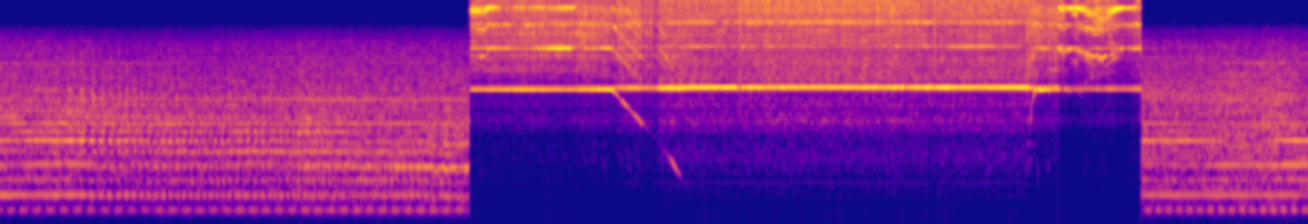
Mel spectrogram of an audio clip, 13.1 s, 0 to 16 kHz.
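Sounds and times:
router cutting wood whine: 0:03.4 - 0:13.0.

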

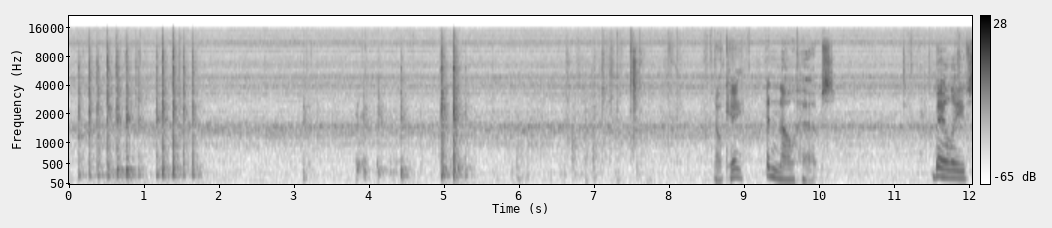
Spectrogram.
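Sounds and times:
bowl knocking against metal pot: 0:00.1 - 0:01.8.

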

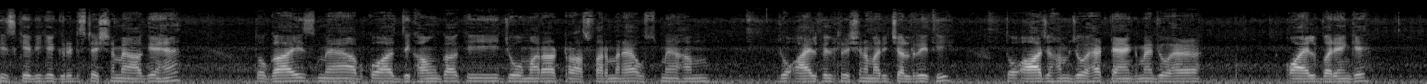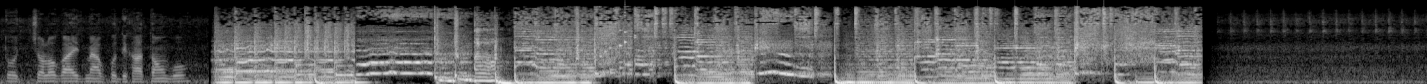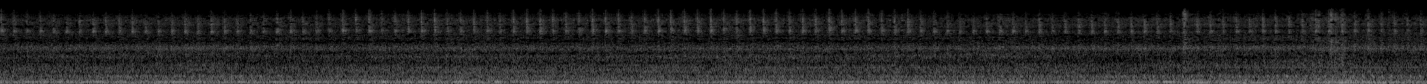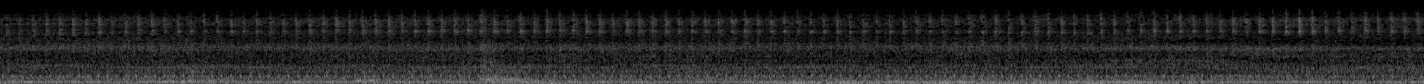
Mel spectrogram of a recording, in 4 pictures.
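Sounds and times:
pump motor pulsing: 0:26.0 - 0:57.0.

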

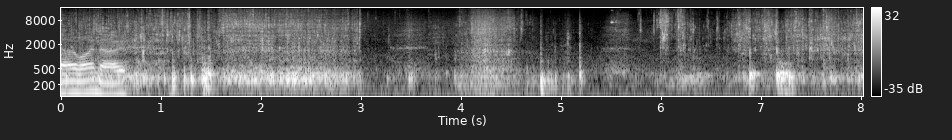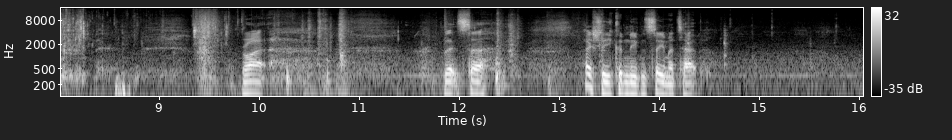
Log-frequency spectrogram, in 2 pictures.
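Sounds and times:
water pouring from bucket: 0:00.0 - 0:04.8, 0:05.8 - 0:09.8
water dripping and splashing: 0:00.3 - 0:04.7, 0:05.7 - 0:09.9.

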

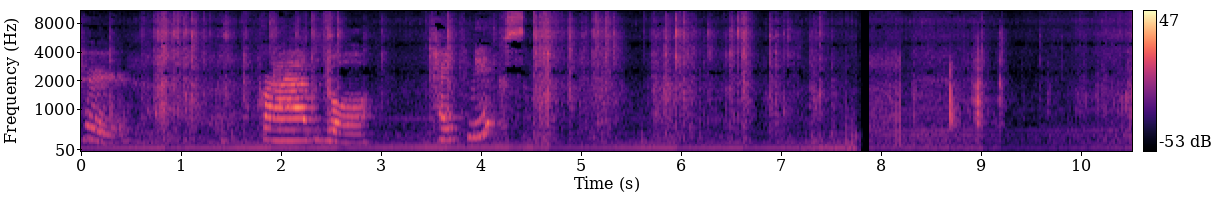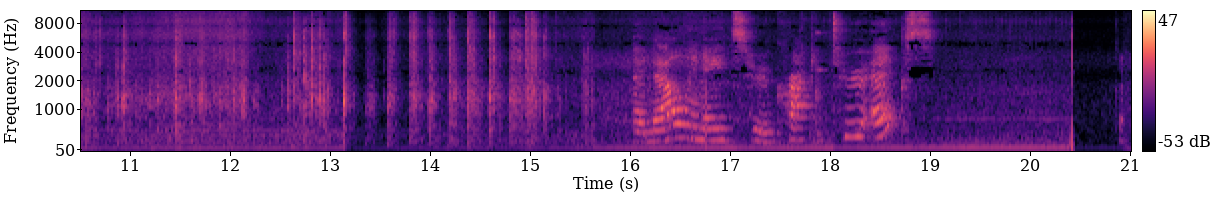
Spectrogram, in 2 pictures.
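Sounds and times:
plastic bag crinkling: 0:00.3 - 0:07.8, 0:08.5 - 0:15.7.

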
